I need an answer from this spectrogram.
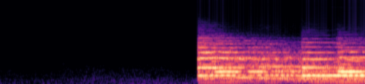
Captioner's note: bell rings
